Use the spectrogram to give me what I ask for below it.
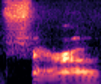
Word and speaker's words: Faro: Can you explain Can you explain the game Pharaoh to me? It's spelled F-A-R-O.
